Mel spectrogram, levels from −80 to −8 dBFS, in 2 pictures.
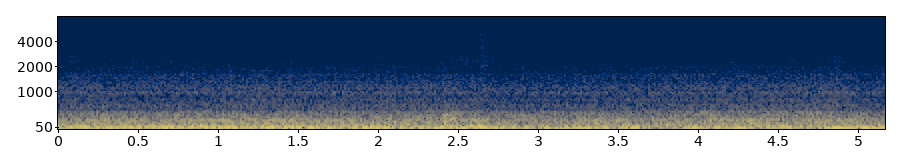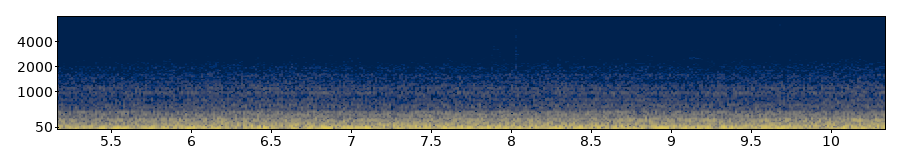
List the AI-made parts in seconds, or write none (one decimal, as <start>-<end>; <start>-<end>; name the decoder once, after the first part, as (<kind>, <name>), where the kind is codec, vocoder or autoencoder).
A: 0.9-3.6 (vocoder, Vocos)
